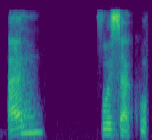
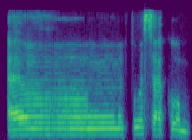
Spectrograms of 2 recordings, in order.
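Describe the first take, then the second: First: The n is pronounced clearly before the f. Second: The n is faint, with lips already shaping f. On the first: "Kalau idhar itu berarti dibacanya an anfusakum" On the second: "Nunnya tetap ada, tetapi posisi bibirnya sudah di posisi huruf setelahnya"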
